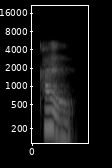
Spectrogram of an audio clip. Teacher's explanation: The letter L sound, which is always light, the tongue top touching the alveolar dental area. It appears in the syllable final position or in the neighboring of another L sound as kul.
